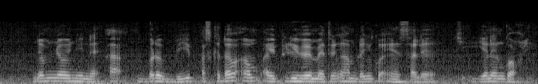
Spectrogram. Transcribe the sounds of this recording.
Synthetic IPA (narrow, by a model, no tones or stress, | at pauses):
ɲɔmɲɔːɲunɛʔɐbɐɾɐp̚bipɐskɐdɐmɐ̰ʔɐmɐjpilivɛmɛtːɛŋɡɐxɐmdɐɲkɔ̰ʔɛns̬tɐlɛ | ijɐnɛnɡɔxi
